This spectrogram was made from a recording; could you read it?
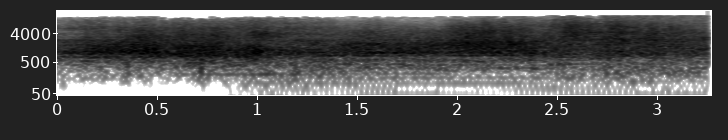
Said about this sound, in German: Der Wagen bewegt sich weitgehend lautlos. Wir hören hier nur die Reifen und den Wind.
